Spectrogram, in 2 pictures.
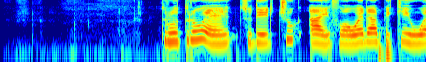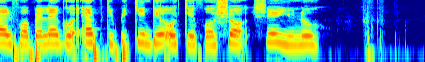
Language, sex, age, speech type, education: Nigerian Pidgin, female, 15-29, spontaneous, tertiary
